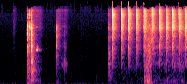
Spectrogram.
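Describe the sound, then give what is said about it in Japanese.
A gas stove burner being lit to boil water: a couple of short scraping clunks, then a quick, steady run of about a dozen sharp igniter clicks, fairly loud, with no talking. “コンロ。これは今、お湯を沸かしてる”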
